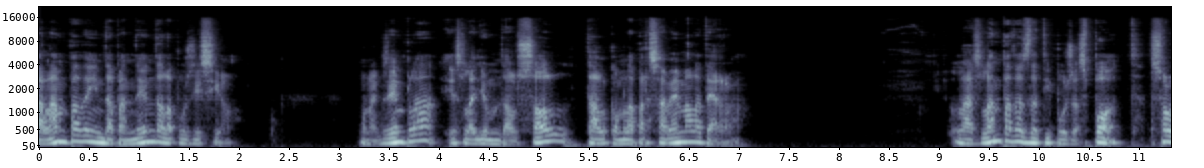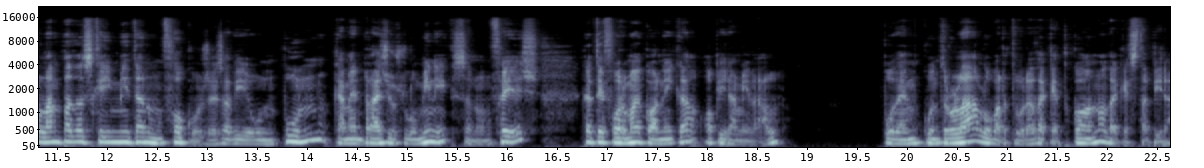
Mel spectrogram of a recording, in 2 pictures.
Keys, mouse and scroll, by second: 0.4 r, 0.7 z, 3.0 click, 3.4 g, 5.7 click, 6.1-6.5 middle drag, 6.5-7.2 middle drag, 6.8 g, 8.0 click, 8.5 typing, 10.3 click, 12.3 click, 13.8 click, 16.4-17.1 middle drag, 17.1 click, 17.7 click, 17.8-18.2 middle drag, 18.7-19.5 middle drag, 18.7-19.4 typing, 21.1 click.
